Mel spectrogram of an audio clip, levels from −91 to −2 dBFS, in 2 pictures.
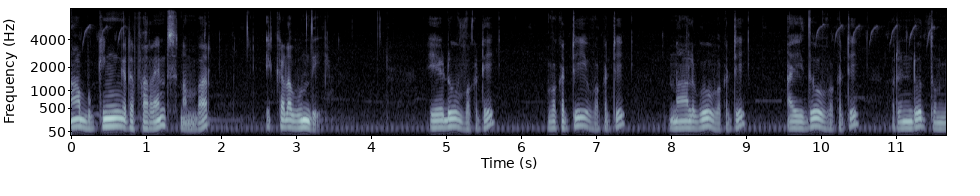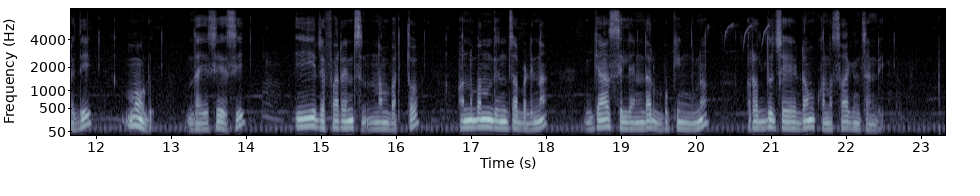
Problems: constant background noise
